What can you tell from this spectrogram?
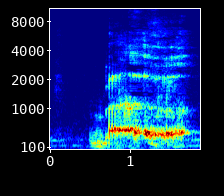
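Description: A single loud, drawn-out burp rumbles for over a second, rising abruptly and then trailing off, with no talking over it.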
